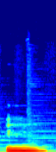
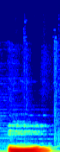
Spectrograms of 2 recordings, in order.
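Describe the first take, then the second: First: The pitch stays high and level. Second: The pitch rises from middle to high.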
